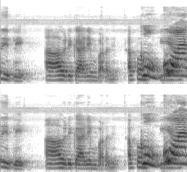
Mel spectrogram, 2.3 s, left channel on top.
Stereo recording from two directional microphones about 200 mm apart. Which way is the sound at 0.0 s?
15° right (ahead or behind).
